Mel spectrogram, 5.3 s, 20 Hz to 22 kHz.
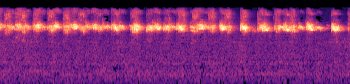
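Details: Black redstart nestlings of a third brood being fed by their parents, 21 July 2012; rapid, high, thin chirps repeated about three times a second in an unbroken series.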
